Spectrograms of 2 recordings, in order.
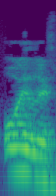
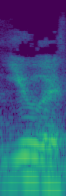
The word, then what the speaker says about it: Euler: that one rule 106 it's pronounced Oilers method not Euler's method and by the way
